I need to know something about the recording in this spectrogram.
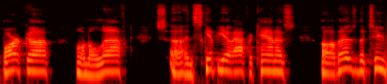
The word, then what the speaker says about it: Scipio: And Scipio Africanus, sometimes pronounced Scipio, was really the main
